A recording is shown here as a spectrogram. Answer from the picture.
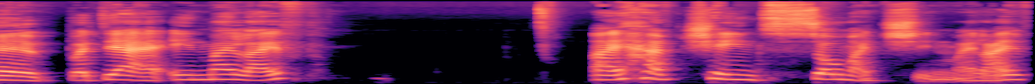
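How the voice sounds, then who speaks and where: A woman speaks with an Estonian accent. Her pace is very slow. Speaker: life coach. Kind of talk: casual monologue. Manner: halting, many fillers.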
